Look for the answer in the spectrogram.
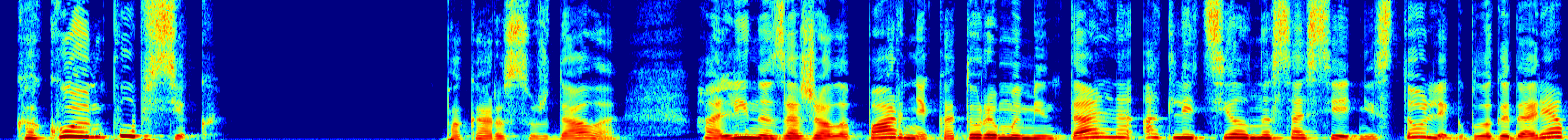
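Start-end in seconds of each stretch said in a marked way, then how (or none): none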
